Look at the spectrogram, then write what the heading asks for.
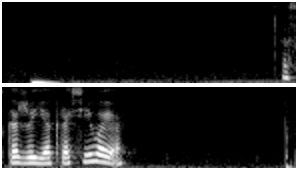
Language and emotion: Russian, positive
